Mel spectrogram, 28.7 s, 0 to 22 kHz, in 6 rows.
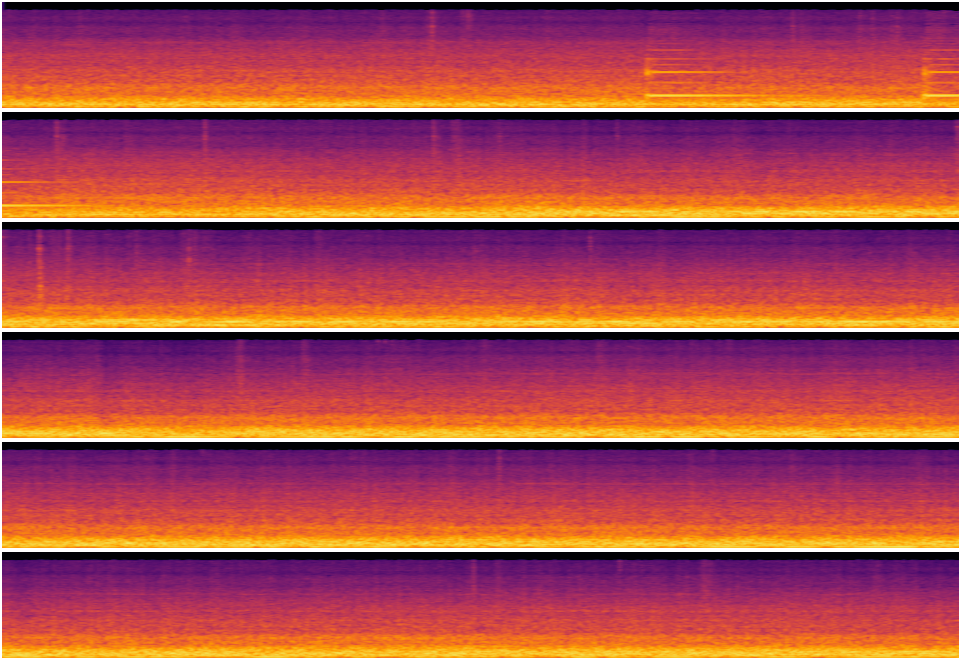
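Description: Cabin noise of a Widerøe Dash 8 turboprop taxiing: a steady drone of the engines and propellers that grows a little louder about seven seconds in. Two short chime tones sound about a second and a half apart, about three seconds in.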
